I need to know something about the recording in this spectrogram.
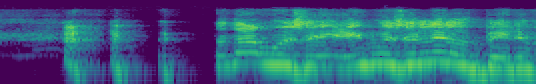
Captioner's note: laughs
